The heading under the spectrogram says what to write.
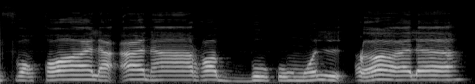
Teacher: لفظ آنا جو ہے نا اس کو لمبا نہیں کریں گے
